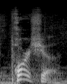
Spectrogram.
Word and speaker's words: Porsche: he just has informed me that I am pronouncing Porsche wrong. He said it's Porsche.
